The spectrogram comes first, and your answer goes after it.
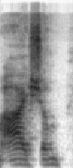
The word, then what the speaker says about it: Isham: people in following generations that use that name aisham i-s-h-a-m and some people spell it iso him isom seth isom so that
